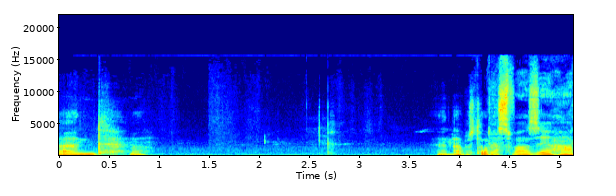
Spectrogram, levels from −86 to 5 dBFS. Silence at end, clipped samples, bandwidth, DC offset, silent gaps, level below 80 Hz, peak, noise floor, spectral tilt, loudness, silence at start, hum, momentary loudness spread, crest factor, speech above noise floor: 0 s; under 0.1%; 16 kHz; under 0.1%; none; -56 dBFS; -6 dBFS; -52 dBFS; -4 dB/octave; -23 LUFS; 0 s; none; 24 LU; 22 dB; 29 dB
